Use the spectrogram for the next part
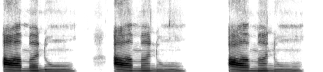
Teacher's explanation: तो ये आ एंड नू, इन दोनों की लेंथ एक जितनी है। सिर्फ सेंटर में जो मीम आ रहा है उसके ऊपर जबर है, उसकी लेंथ इन दोनों के मुकाबले में आधी है · आ एंड नू, इन दोनों की लेंथ सेम होगी, क्योंकि वो खड़ी जबर है, अलिफ मद्दा के कायम मुकाम थी, और नू वाव मद्दा है। तो ये आ एंड नू, इन दोनों की लेंथ एक जितनी है।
